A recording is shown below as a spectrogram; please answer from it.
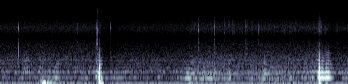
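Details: Top bar hive bees as their big colony is split and relocated; low steady hum of many bees, interrupted by two loud sharp knocks and a soft thump.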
